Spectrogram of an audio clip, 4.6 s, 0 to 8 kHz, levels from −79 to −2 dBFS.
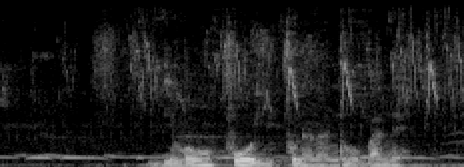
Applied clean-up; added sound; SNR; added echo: none; Bird; 14 dB; reverberation time 1.3 s.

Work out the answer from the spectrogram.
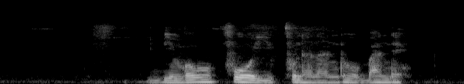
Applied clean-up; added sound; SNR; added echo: none; none; none; none.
